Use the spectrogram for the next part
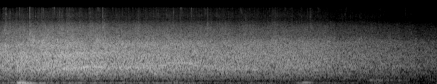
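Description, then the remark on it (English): A crowd applauds a line in a speech about rights, a dense wash of many hands clapping together, loud throughout and slowly tapering off toward the end, with no voices heard. “applause for that line, ladies and gentlemen.”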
